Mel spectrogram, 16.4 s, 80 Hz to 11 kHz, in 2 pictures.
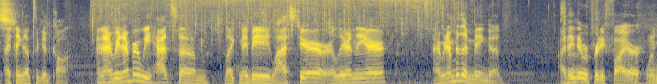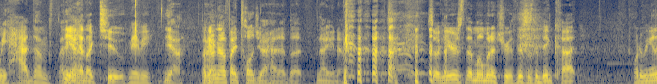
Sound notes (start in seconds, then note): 12.5 laughs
